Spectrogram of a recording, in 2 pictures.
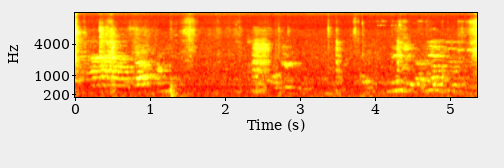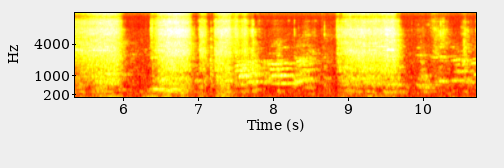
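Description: Chalk drawn along a wooden straight ruler across cotton print fabric to mark a pattern line: three short scraping strokes in the second half, the last near the end.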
